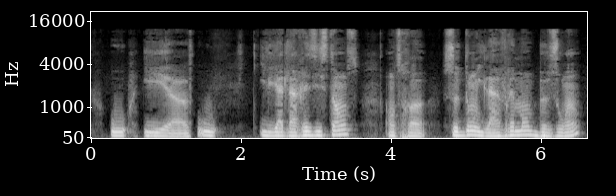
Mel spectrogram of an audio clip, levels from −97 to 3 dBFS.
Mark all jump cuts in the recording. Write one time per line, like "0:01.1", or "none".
0:01.3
